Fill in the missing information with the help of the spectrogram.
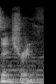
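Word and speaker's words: Citroën: That's a New Zealand accent. That's literally how you would pronounce that word with a New Zealand accent. So that's not me like trying to like do something special with it. I am just pronouncing it as Citroen.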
